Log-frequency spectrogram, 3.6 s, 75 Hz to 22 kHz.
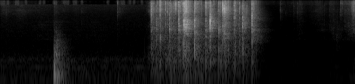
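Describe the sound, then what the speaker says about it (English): A soft tap, then about a second of rapid riffling as cards are shuffled close by, ending abruptly in quiet. "I'm going to do 2 more shuffles here."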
